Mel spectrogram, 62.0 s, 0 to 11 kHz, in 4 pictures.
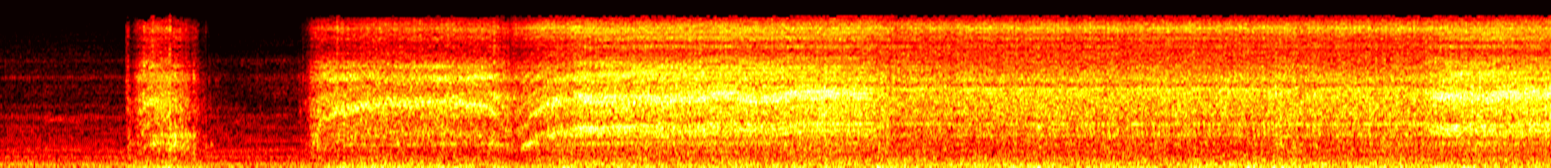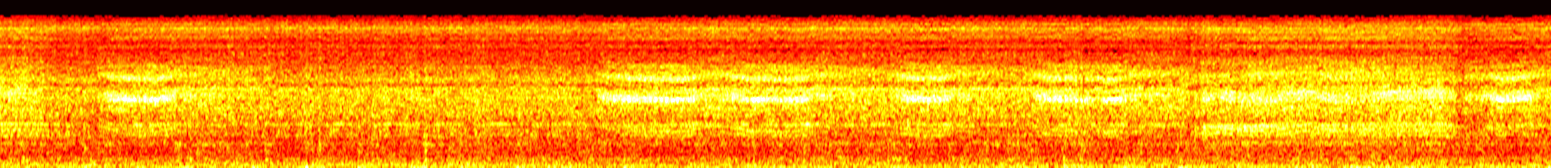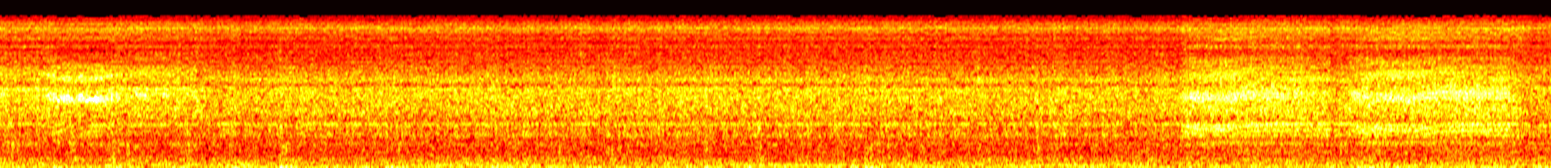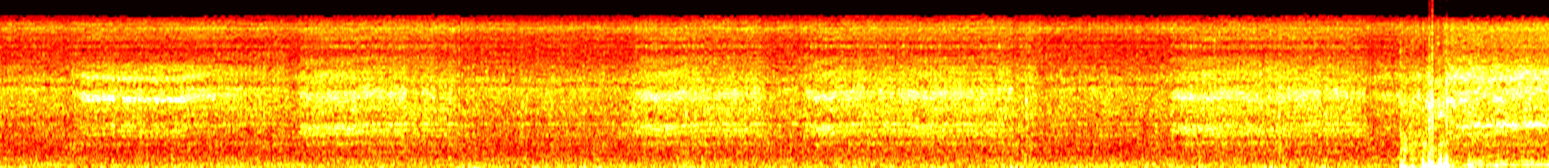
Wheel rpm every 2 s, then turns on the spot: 10, 40, 140, 210, 230, 230, 230, 230, 230, 230, 230, 220, 230, 220, 220, 220, 230, 230, 230, 230, 230, 230, 230, 230, 220, 230, 230, 230, 230, 220, 220.
none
